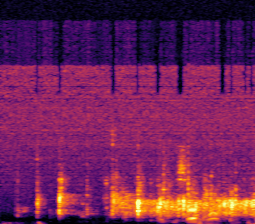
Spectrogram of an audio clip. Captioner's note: applause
